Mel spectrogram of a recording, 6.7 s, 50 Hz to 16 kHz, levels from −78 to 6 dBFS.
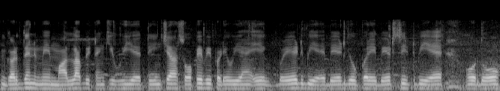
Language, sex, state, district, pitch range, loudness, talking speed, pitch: Hindi, male, Rajasthan, Bikaner, 125-130 Hz, -20 LUFS, 240 wpm, 125 Hz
